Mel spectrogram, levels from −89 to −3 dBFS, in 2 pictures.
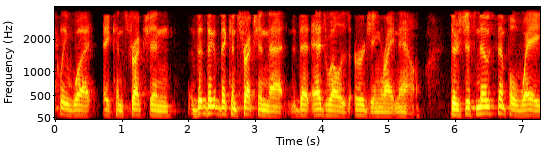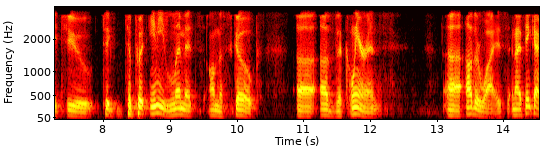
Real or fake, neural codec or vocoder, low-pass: real; none; 3.6 kHz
